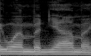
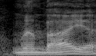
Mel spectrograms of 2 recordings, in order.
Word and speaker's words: Wembanyama: I want to hear Pat Riley trying to say Wembanyama again.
